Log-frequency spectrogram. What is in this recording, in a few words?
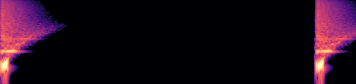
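COO snare drum, drum loop; Big Fish Audio; Uncivilised G'rooves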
